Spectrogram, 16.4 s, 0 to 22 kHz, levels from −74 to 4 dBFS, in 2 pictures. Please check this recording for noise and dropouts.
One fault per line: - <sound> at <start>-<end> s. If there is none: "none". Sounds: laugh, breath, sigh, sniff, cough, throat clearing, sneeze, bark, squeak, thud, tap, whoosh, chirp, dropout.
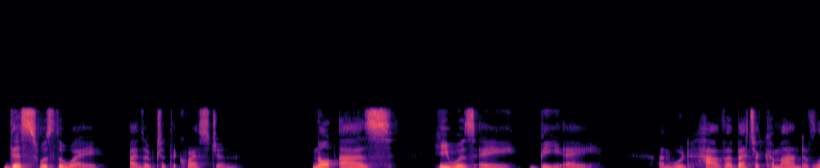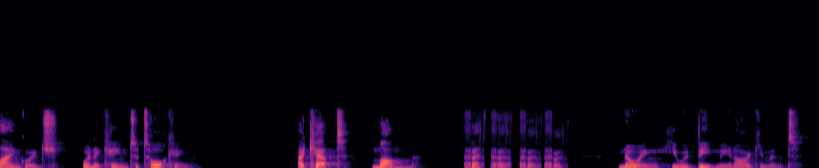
- laugh at 12.8-13.9 s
